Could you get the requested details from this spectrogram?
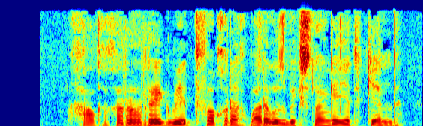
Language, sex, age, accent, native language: Uzbek, male, 30-39, Navoiy, Uzbek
